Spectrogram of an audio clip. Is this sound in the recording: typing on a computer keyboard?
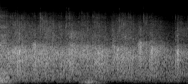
no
